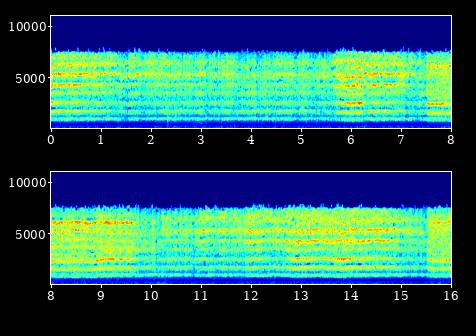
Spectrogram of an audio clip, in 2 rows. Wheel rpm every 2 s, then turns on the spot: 230, 230, 230, 220, 220, 230, 230, 230.
none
